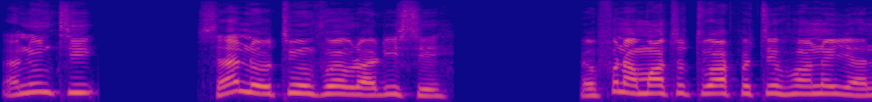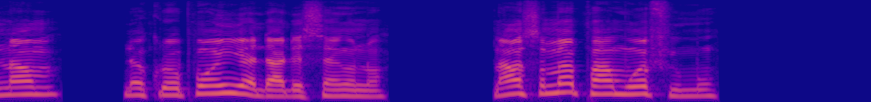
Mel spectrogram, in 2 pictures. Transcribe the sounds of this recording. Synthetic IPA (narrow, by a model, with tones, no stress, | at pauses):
æ̃˨nʊ̃˦n˦tʰi˦ | sɛ˨˦nã˨tʰũ˦m̩˨fʊ˦æ˦˨wɾa˨di˦se˨ | æ˨fu˦nã˨m̃˦a˦tʊ˦tʊ˦a˦pɪ˦tɪ˦ɦɔ˦nʊ̃˦jɛ˨nã˦m | nã˨kʰu˨ɾo˨pʰɔ̃˦n˦jɛ˨da˨dɪ˨sɛ̃˦nnʊ̃˦ | nã˨n̩˦sʊ˨˦mɛ̃˦pʰã˦mːʊ̃˦æ˦fi˨mũ˦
